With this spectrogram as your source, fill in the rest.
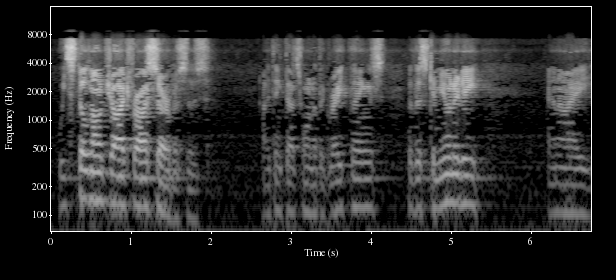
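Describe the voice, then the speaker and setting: A man with an American accent talks at a medium pitch with fairly even intonation. Noticeable background noise and audible room echo come through. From northern US. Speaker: nonprofit board chairman. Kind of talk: public comment at city council. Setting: city council meeting.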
